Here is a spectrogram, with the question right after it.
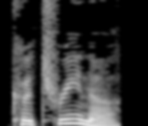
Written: caitríona

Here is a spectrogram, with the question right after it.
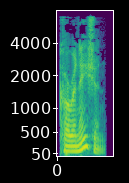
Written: coronation

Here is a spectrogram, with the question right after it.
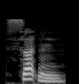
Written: sutton

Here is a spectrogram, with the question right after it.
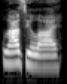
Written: lazuli

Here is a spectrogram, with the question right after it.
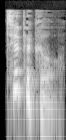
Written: typical

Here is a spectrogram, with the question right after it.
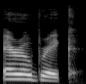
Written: aerobrake

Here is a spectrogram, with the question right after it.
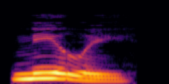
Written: nili

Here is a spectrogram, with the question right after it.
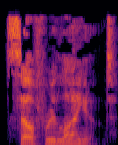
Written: self-reliant

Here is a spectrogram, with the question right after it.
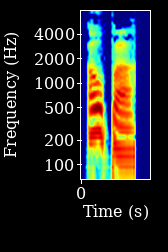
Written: opa

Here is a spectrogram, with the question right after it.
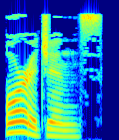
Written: origins

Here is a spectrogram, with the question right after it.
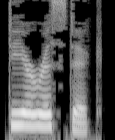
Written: diaristic

